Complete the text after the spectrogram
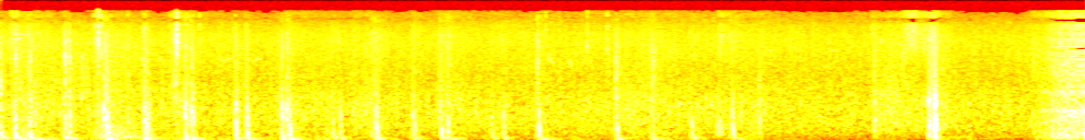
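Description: Horse hooves clop steadily on soft ground.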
